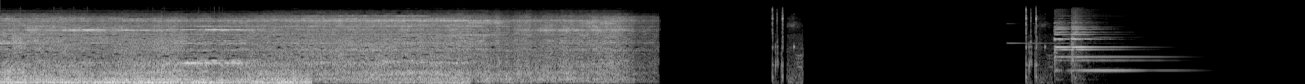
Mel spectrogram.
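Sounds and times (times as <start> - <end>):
freight cars rumbling: 0.0 - 6.6
high wheel squeal: 0.0 - 6.6.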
